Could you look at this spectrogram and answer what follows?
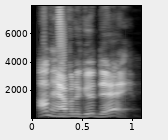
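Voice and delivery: loud, high, thrilled; bursting with enthusiasm; genuinely upbeat. Shown as a demonstration. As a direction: belt it out like you truly mean it. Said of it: "which one's really having a good day?".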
